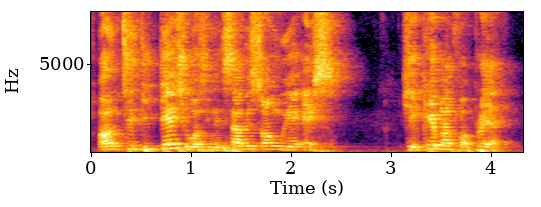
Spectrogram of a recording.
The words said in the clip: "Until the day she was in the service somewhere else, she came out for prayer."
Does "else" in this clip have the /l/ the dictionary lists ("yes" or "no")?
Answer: no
